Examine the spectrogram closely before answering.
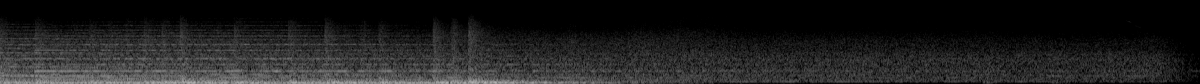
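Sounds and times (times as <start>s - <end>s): soft wash of noise: 0.0s - 12.0s.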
